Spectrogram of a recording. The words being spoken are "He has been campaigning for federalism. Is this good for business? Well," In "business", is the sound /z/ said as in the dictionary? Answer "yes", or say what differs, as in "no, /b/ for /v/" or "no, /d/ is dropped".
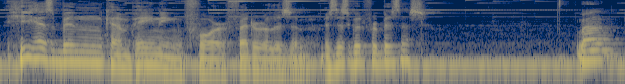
yes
